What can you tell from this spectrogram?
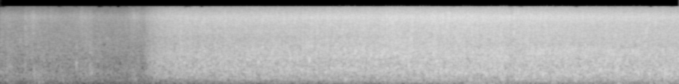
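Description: A small woodland stream rushing and splashing over rocks, cutting in abruptly about a second in and running loud and steady.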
